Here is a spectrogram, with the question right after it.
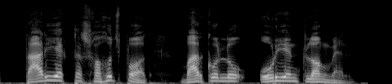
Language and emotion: Bengali, neutral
